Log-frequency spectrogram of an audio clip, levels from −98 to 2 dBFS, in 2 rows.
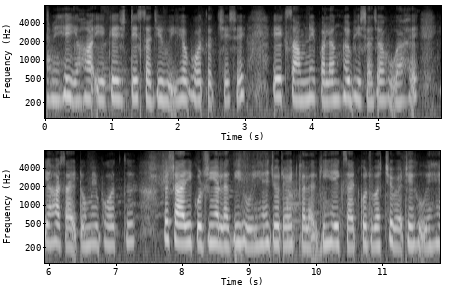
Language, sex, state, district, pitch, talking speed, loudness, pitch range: Hindi, female, Maharashtra, Sindhudurg, 230 Hz, 195 wpm, -26 LUFS, 220-240 Hz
